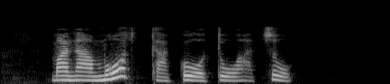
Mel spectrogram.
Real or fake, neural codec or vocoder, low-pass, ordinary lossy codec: fake; codec, 16 kHz in and 24 kHz out, 0.6 kbps, FocalCodec, streaming, 2048 codes; 7.2 kHz; MP3, 24 kbps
